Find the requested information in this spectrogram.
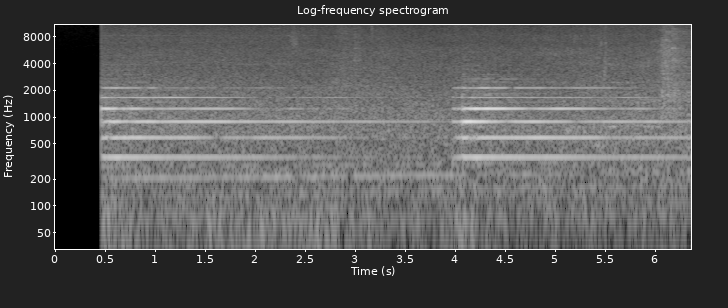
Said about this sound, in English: did you hear those bells?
